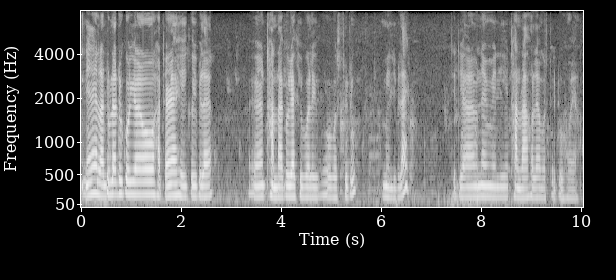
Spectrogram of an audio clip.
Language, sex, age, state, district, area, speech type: Assamese, female, 60+, Assam, Golaghat, rural, spontaneous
